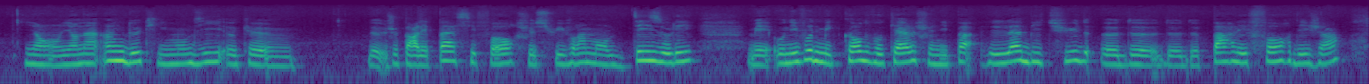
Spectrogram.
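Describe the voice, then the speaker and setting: A woman speaks very slowly at a medium pitch in a dark, mellow tone. The recording is very clean, with a silent background. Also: fairly even intonation. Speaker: tarot card reader. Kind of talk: tarot reading. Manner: halting, many hesitations. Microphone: poor sound quality.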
